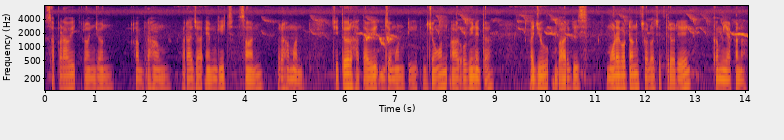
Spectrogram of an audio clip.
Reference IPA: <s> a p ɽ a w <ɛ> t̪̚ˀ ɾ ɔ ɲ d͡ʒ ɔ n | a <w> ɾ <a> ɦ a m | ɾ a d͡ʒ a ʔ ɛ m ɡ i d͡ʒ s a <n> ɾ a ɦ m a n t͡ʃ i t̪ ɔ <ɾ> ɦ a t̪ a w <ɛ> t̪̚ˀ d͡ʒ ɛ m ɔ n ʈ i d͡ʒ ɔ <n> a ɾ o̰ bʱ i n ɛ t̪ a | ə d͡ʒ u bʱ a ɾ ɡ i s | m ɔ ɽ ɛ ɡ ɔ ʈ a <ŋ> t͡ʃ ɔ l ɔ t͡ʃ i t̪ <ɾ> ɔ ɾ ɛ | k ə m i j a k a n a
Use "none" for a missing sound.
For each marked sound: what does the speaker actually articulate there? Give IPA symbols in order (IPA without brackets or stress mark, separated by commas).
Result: s, i, b, a, n, ɾ, i, n, ŋ, ɾ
